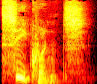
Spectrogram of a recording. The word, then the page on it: sequence: British English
